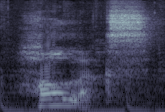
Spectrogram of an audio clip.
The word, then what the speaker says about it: HoloX: We are just going over our initial impressions of Hololive Generation 6, also known as Holo X. Supposedly, according to Omega, it's supposed to be pronounced Holix, and there ain't a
